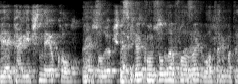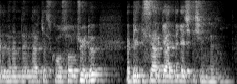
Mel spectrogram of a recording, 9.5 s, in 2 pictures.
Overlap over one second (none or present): present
